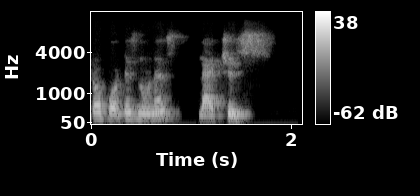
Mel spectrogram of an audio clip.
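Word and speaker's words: laches: is a concept of what is known as latches it's spelled as l a c h e s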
